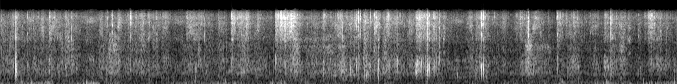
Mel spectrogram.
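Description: Footsteps crunching and rustling through dry fallen leaves on a forest floor, step after step at a walking pace.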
